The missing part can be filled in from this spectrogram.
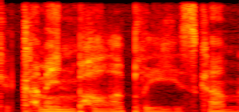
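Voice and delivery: soft, hushed whisper, like a voice on the wind. A game master voices a mysterious voice calling to a player, in a whispering voice. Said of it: "And you hear the whisper again".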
